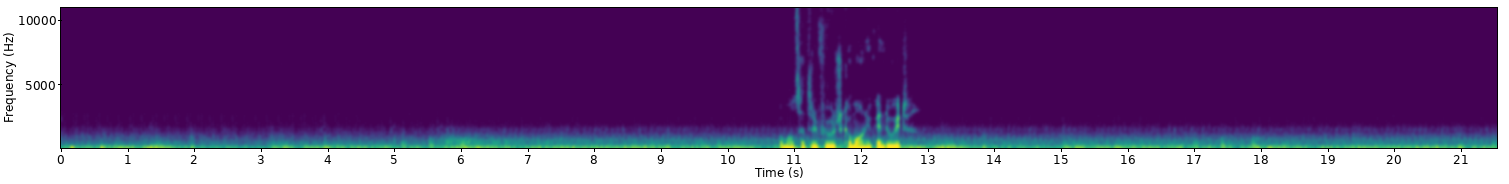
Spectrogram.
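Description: A machine hums steadily and low.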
